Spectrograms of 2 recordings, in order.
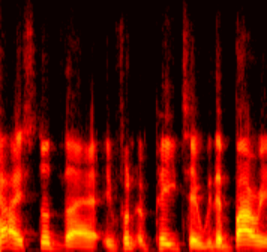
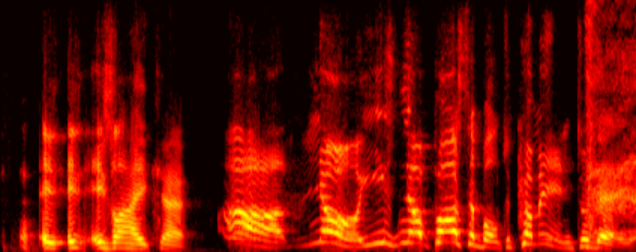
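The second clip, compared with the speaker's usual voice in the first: put-on Italian accent, much higher; 9 semitones higher than usual. Telling a story, quoting what a man said, in an italian accent. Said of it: "Do the Italian accent".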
